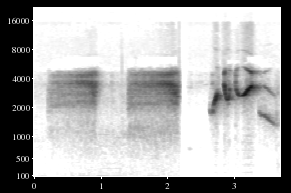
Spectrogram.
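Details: Common iora tutor song meant to rouse silent caged birds. Two drawn-out rasping buzzes are followed by a quick flourish of looping whistles and a falling slurred note.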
